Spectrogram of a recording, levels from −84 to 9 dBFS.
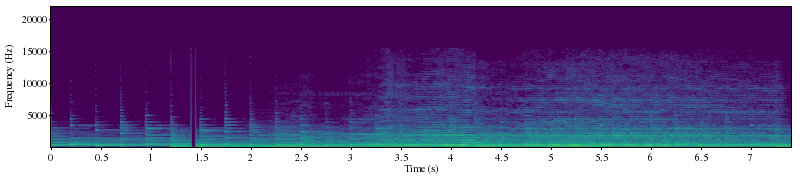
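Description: A Bluetooth stall at 1.40 to 1.44 s drops the sound into 46 ms of silence before playback resumes, likely because interference delayed packets and the headphone buffer ran dry.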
